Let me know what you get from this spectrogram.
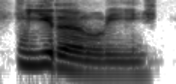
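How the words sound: The T is a quick tap like R. This is the American way of saying it. "exatamente. Italy, eles falam"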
